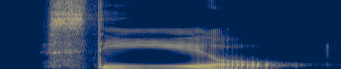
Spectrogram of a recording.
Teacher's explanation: We use the long E plus the dark L. Steal. E like green beans.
